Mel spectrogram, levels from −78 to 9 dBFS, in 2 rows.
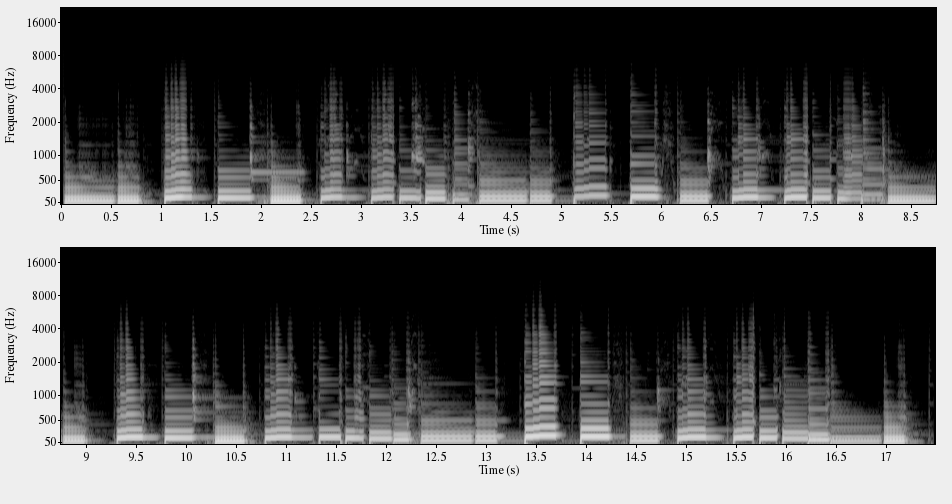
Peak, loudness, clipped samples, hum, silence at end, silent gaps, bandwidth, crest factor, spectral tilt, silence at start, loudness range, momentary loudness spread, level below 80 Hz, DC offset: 0 dBFS; -13 LUFS; under 0.1%; none; 0.2 s; none; 4.2 kHz; 12 dB; -12 dB/octave; 0 s; 3 LU; 7 LU; -18 dBFS; under 0.1%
